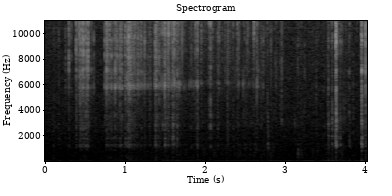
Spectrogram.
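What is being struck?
Bar of soap.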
